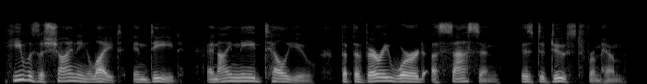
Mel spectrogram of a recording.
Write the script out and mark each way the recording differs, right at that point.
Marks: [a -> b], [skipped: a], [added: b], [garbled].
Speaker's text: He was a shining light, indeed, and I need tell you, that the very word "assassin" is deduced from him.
He was a shining light, indeed, and I need tell you, that the very word "assassin" is deduced from him.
